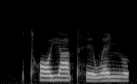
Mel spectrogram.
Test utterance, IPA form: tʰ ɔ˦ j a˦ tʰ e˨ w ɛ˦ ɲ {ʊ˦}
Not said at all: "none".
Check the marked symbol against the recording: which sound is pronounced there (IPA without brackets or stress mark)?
ʊ˦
